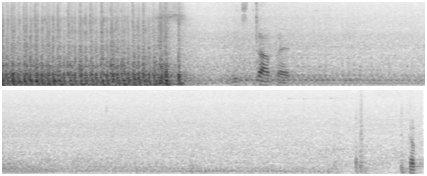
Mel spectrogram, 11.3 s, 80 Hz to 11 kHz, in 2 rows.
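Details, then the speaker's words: Oceano OWS-07L semi-auto washing machine spin-drying: loud rapid banging from an unevenly packed load in the spin tub, then quiet coasting; fixed by centering and balancing the clothes. "is this your washing machine like this noisy when you dry your clothes you try to dry your clothes like this"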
